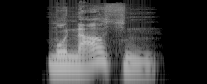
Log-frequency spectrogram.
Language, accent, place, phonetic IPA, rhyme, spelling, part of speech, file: German, Germany, Berlin, [moˈnaʁçn̩], -aʁçn̩, Monarchen, noun, De-Monarchen.ogg
- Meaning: inflection of Monarch: 1. genitive/dative/accusative singular 2. nominative/genitive/dative/accusative plural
